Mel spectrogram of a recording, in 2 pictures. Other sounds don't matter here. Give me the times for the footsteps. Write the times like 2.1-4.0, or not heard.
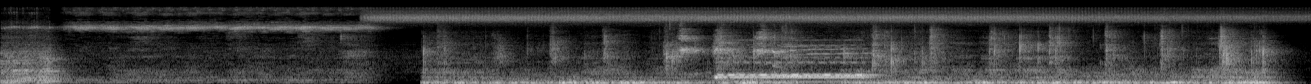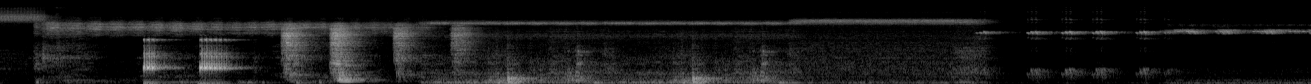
4.2-12.7.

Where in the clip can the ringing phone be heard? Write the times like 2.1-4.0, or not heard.
7.2-8.8, 14.5-15.4.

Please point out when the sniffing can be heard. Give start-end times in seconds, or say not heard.
6.7-8.8, 15.9-17.9.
